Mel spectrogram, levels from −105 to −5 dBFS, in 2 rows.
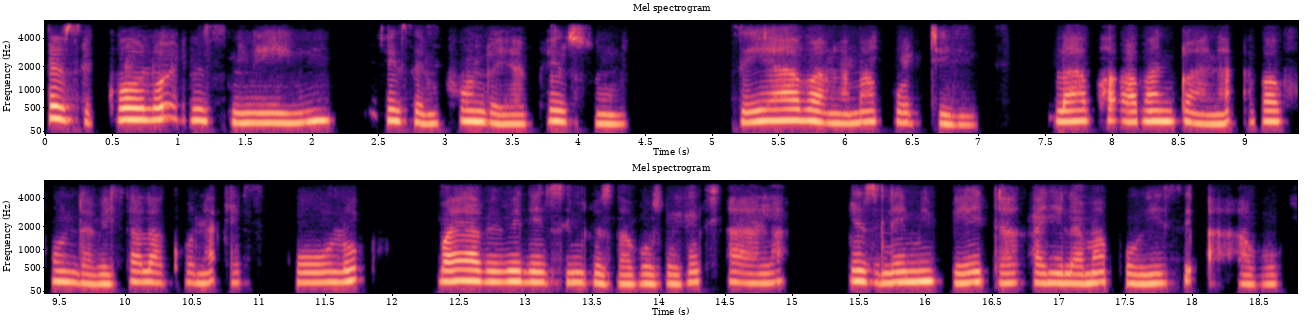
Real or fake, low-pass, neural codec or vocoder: real; 5.4 kHz; none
